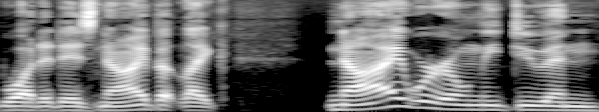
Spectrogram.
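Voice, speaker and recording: A man with an Irish accent. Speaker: musician and band leader. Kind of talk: casual chat. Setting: video call.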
